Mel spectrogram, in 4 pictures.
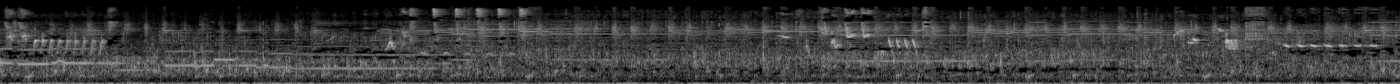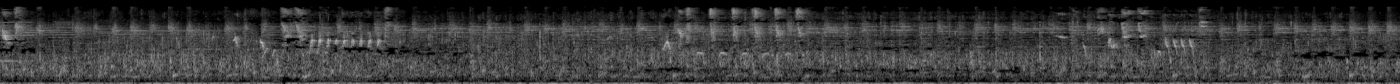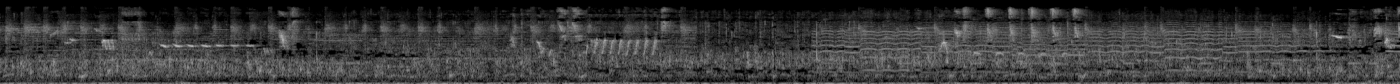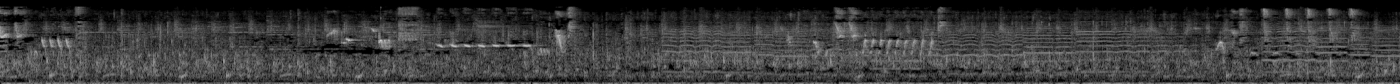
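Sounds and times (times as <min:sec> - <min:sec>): bird trills: 0:00.0 - 0:14.5.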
